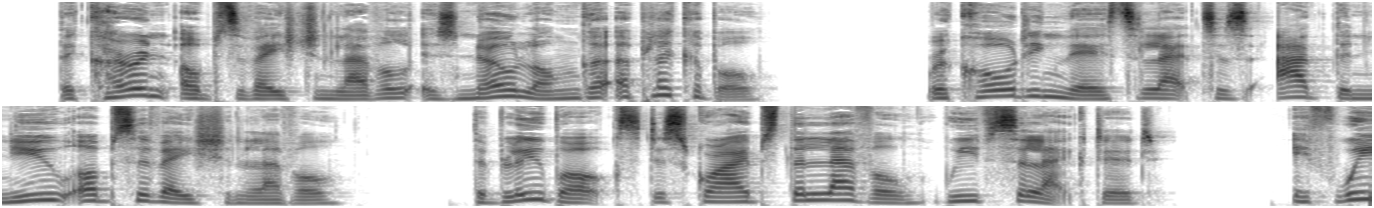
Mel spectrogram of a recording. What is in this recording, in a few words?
northern voice e-learning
